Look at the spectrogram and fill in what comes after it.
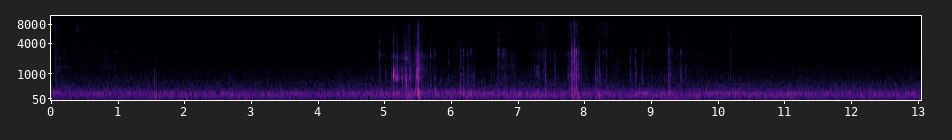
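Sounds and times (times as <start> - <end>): plastic clicks and scrapes: 5.0 - 9.7.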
